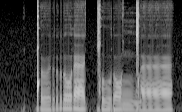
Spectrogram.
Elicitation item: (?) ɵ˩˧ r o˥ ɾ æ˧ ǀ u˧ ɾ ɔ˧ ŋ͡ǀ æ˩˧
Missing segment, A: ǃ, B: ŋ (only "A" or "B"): A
